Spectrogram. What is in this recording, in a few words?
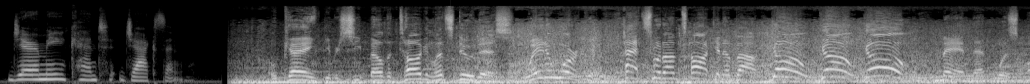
animation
